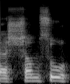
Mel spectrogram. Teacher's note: اب number 6، number 6 میں الف لام جب ایسے لفظ پر داخل ہو جس کا پہلا حرف شمسی ہو تو الف لام کا لام حرف شمسی میں مدغم ہو جاتا ہے، یعنی تلفظ کے وقت لام کے بجائے حرف شمسی ہی کا تلفظ ہوتا ہے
